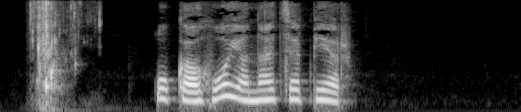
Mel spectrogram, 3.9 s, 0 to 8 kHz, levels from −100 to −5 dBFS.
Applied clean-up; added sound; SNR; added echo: none; Splash, splatter; 9 dB; none.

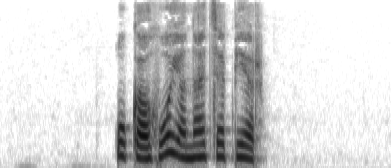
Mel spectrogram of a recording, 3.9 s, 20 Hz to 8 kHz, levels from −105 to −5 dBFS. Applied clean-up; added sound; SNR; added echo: none; none; none; none.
